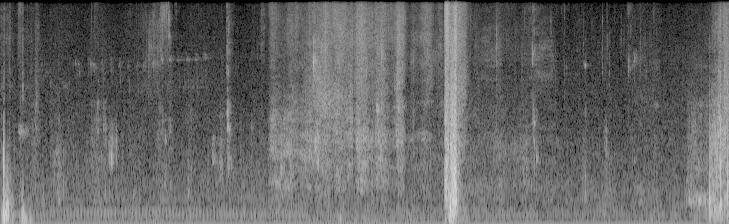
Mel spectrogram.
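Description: Close-up eating sounds of people chewing pork and rice: wet chewing and lip smacks, with a sharp loud smack about four and a half seconds in and another near the end.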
